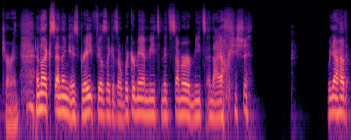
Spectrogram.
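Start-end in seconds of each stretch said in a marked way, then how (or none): none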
